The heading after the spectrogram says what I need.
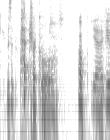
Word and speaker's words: petrichor: Is it petrichor?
